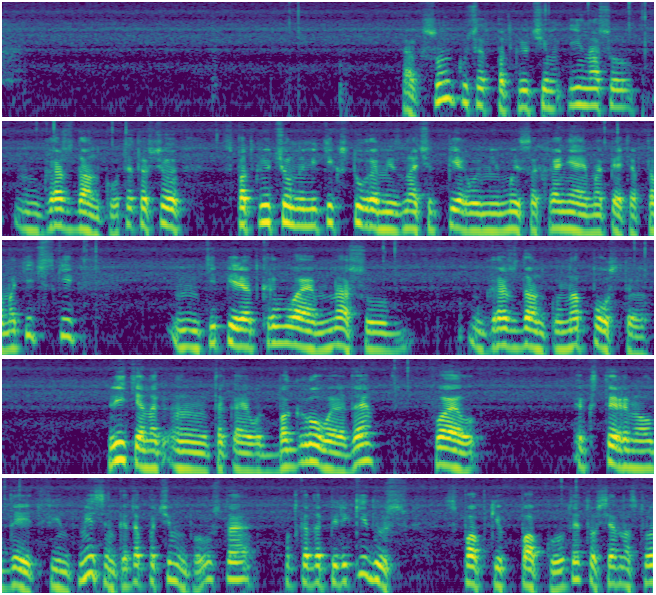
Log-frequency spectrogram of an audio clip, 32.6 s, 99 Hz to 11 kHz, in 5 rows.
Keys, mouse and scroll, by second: 6.1 shift+middle click, 7.7-13.0 drag, 14.1-17.3 drag, 23.6-26.6 drag.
